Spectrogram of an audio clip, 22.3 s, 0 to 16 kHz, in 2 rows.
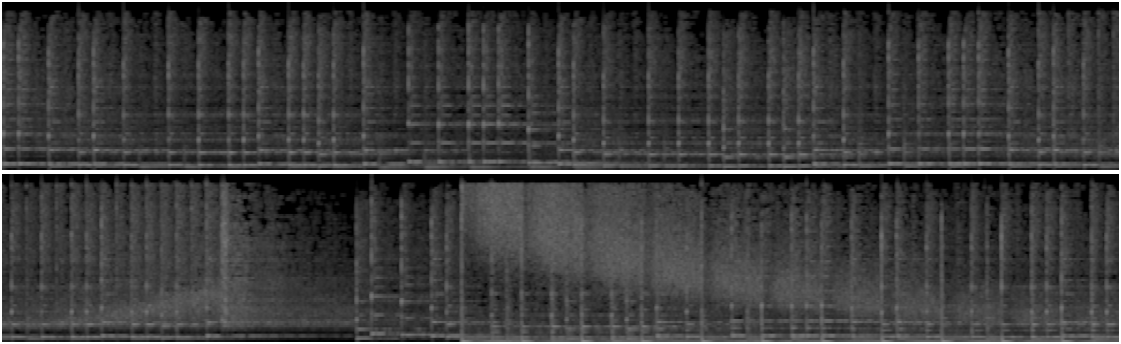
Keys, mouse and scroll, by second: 3.5 click, 6.1-7.0 typing, 7.5 Return, 8.6 typing, 20.2 click.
